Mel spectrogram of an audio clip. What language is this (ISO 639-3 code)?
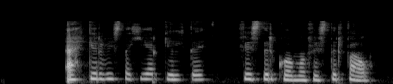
isl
